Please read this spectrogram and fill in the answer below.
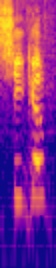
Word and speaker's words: Shego: Sou claims victory and she go pronounce a pronunciation feud with Amaly.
